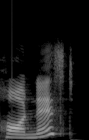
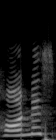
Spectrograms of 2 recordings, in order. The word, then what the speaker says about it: honest: Children, the words that starts with the vowel sound like honest or honorable should have an before them. Even though these words begin with the H, a consonant, when you pronounce them, the H is silent.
